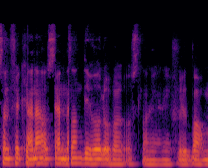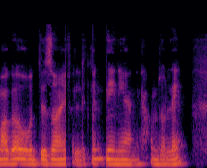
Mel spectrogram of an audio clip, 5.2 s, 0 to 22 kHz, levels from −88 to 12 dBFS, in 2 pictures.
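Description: From 0.34 to 0.85 s the speech jumbles. These are chunks out of order. One chunk of about 171 ms played two chunks late, after the ones meant to follow it. Nothing is missing. There are three hard joins, and that stretch sounds garbled.

At 0.95 to 0.97 s, one 20 ms packet was lost. It was rebuilt from error correction, using a low-bitrate copy carried in the next packet. There is no gap. That brief frame sounds rougher and noisier.

From 3.41 to 3.93 s the same out-of-order fault returns. Again a chunk of about 171 ms plays two chunks late. Three hard joins scramble that moment.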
